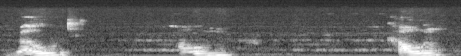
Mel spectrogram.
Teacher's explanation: And if we think, maybe for comparison's sake, of this vowel sound in received pronunciation, in words like road, home, coal, in received pronunciation, this is an O sound, which is a diphthong. It's a diphthong is two vowel sounds together.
